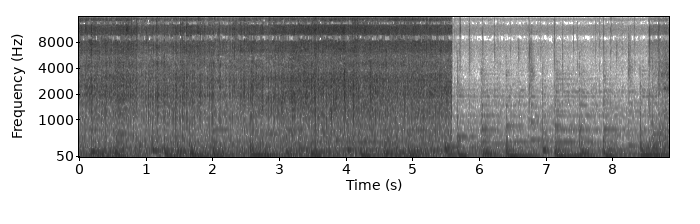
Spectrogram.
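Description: Tofu sizzles and fries loudly in a hot pan, a dense steady crackle that drops abruptly to a quieter, sparser sizzle partway through as the pieces are flipped, with no talking.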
